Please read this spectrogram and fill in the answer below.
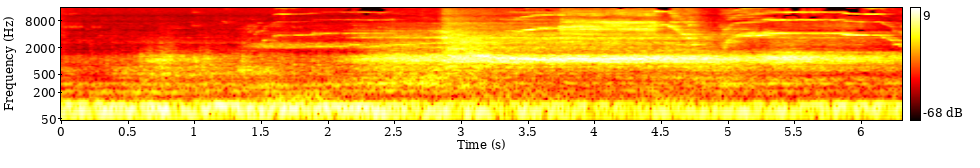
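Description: Animatronic Tyrannosaurus rex's recorded roar played through the exhibit's speakers over a steady low rumble. The roar swells about two seconds in and is held, long and drawn out, to the end.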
